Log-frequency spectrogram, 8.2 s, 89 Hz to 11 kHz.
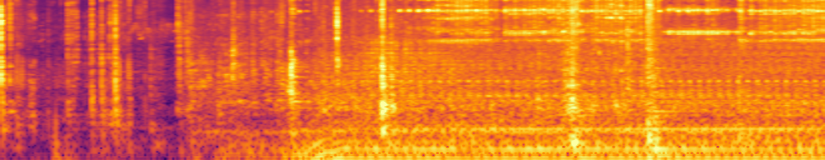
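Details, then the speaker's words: John Deere 35D mini excavator with AGT flail mower on startup: loose irregular metallic clanks as the rotor turns slowly, then steady engine drone; the flail knives dropping when no longer held out by centrifugal force, normal. "all right so that's sound there that that clanky Clank that was the knives dropping you know when they're no longer spinning from cental force"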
